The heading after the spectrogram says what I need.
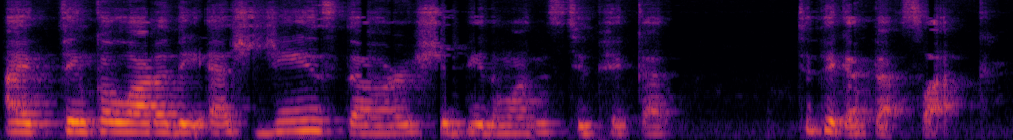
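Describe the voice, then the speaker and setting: A woman's voice: medium pitch, steady tone, normal speed, a little mellow, a little hiss or hum. A woman in her thirties giving candid, emphatic, opinionated answers in a conversational interview. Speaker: podcast guest, soccer supporter. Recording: echoey room.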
